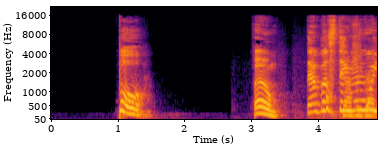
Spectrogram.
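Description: A young woman talks and laughs with animation through a microphone.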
